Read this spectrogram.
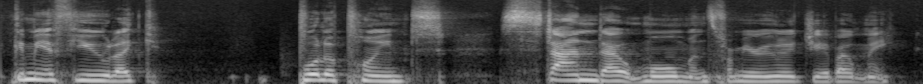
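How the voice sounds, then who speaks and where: A woman's voice: fairly low pitch, moderate pace, a little mellow. A young Irish woman co-hosting a podcast, chatting in a playful, sweary, laughing way. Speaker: podcast co-host. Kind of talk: casual chat.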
